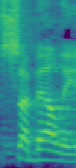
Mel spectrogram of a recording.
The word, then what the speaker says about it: Cybele: Particularly those related to Demeter and, I call her Sybil, but Cybele is probably the better pronunciation, but nonetheless, those were the main gods there in Corinth that were worshiped in a variety of ways.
